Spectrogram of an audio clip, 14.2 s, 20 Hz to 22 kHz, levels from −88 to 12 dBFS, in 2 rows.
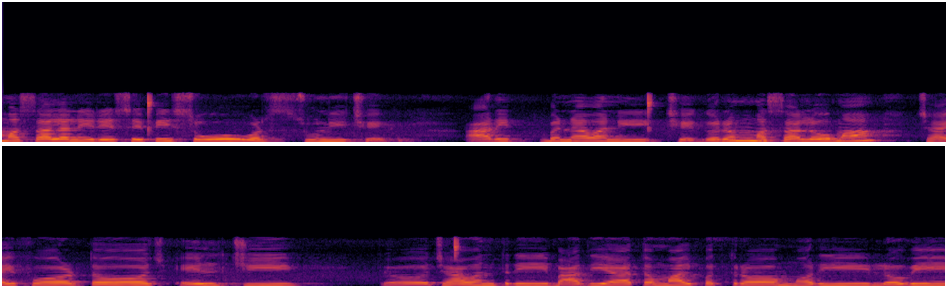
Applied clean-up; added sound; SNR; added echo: neural mask model Resemble Enhance denoiser.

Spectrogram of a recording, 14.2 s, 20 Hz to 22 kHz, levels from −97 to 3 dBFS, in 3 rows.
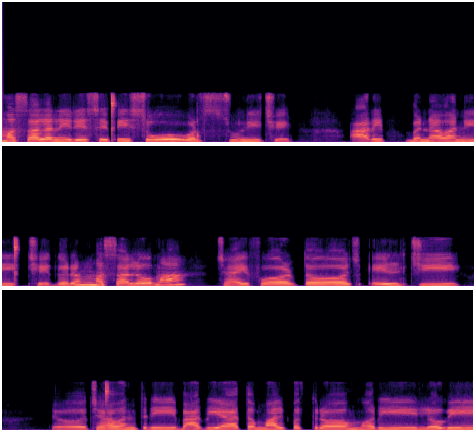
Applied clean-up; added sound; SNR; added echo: neural diffusion model UNIVERSE++.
